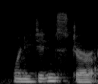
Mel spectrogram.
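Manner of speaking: plain reading voice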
